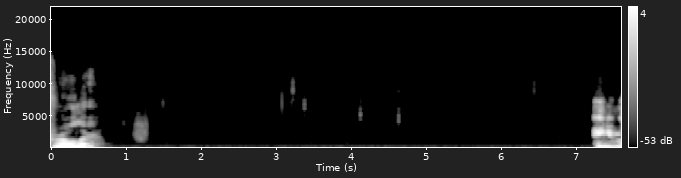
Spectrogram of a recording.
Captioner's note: pauses 6 seconds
